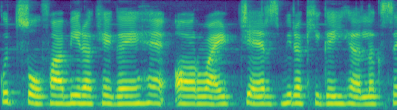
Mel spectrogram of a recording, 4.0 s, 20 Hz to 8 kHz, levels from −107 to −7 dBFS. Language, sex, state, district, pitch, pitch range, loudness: Hindi, female, Gujarat, Valsad, 205 Hz, 200-215 Hz, -16 LUFS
